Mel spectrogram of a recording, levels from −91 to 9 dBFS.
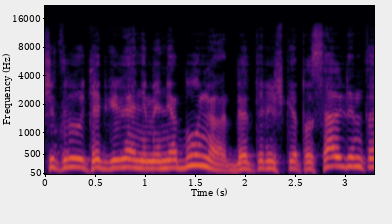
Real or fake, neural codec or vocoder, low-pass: fake; codec, 44.1 kHz, 3.4 kbps, Pupu-Codec; 14.4 kHz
